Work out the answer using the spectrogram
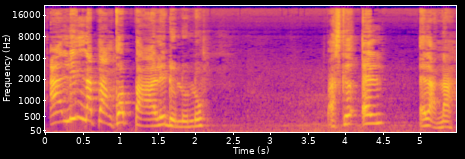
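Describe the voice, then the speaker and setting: Her voice a little high, bright and full of big pitch swings, a Cameroonian-accented woman with a head cold talks to her live-stream audience at a measured pace. She is derisive and opinionated, repeating phrases for emphasis.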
